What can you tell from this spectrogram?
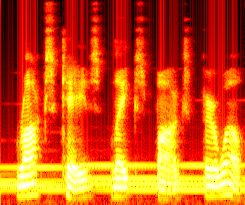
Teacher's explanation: It is a foot with both syllables accented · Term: spondy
